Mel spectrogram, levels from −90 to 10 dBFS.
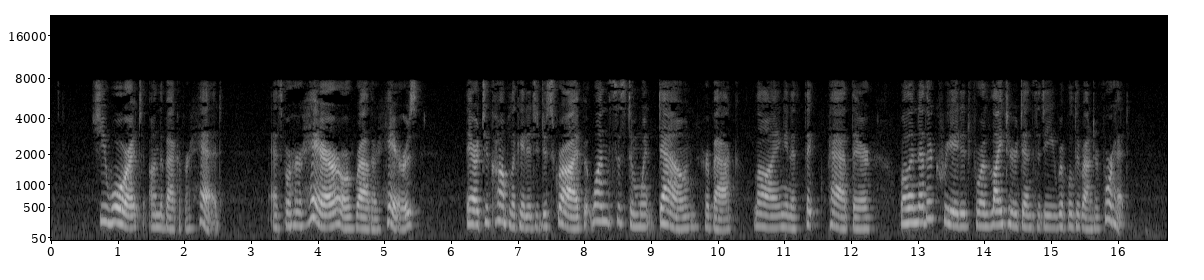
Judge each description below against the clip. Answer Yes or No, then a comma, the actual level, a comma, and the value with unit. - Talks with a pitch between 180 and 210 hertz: Yes, high, 190 Hz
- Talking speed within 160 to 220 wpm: Yes, average, 165 wpm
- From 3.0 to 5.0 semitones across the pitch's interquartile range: Yes, average, 4.5 semitones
